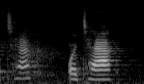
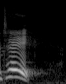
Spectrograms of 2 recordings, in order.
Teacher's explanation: the second element of the diphthong in taiwan is often dropped you monophthongize diphthongs so instead of saying take in taiwan you often hear attack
